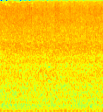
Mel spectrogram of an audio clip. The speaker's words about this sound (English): It's amazing to watch as the rain just falls down upon the earth. I love it. I love it. It's so soothing. I feel so relaxed. It's healing.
